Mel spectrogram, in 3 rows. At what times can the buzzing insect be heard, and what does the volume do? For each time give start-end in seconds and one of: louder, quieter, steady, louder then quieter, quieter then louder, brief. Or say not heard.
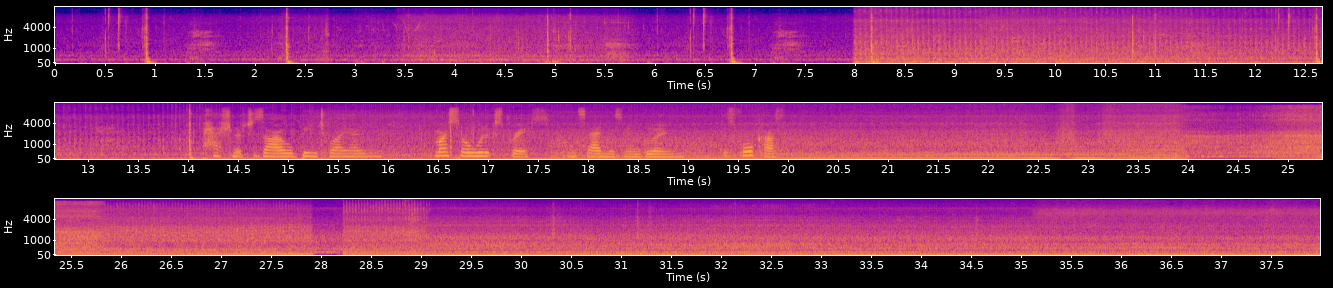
0.0-37.9 steady.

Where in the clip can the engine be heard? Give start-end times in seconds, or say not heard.
8.0-37.9.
